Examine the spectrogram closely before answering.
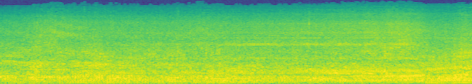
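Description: Steady drone of a distant engine, with faint held tones over a noisy hum.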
